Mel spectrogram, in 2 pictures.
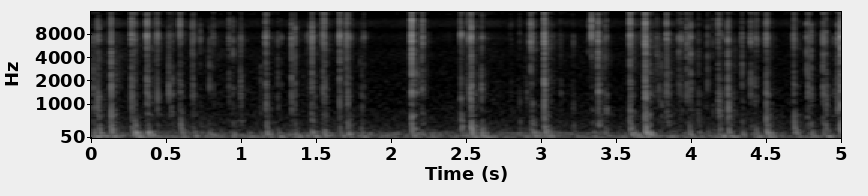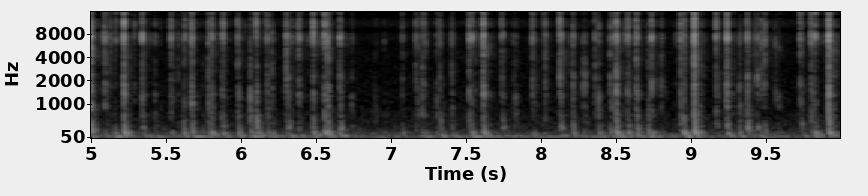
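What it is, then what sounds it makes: Plastic laptop keyboard. Long acrylic nails and fingertips type fast on the plastic keys of a black ThinkPad laptop keyboard, a solid device. A rapid, uneven run of short, sharp clicks sounds out, each bright tap dying almost instantly over a low thud from the keys bottoming out.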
